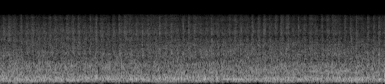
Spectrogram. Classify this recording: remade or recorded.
remade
